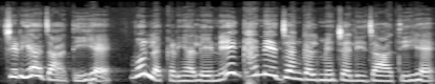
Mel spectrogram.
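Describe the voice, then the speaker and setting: High-pitched, animated woman storyteller. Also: measured pace. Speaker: narrator. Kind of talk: scripted children's story narration.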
